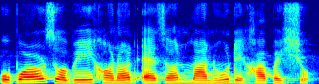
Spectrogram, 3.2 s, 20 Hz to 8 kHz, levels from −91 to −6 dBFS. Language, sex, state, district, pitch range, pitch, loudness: Assamese, female, Assam, Kamrup Metropolitan, 200-235 Hz, 215 Hz, -17 LUFS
